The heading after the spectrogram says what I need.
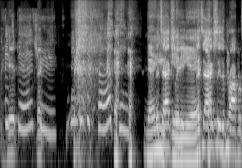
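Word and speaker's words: Minkah Fitzpatrick: Minka Fitzpatrick. No, That's actually the proper pronunciation, Jail.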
